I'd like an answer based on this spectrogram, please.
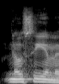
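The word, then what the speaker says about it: no-see-um: argument that is called the no cm argument no cm is spelled n-o-s-e-e-u-m the no cm argument it's kind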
